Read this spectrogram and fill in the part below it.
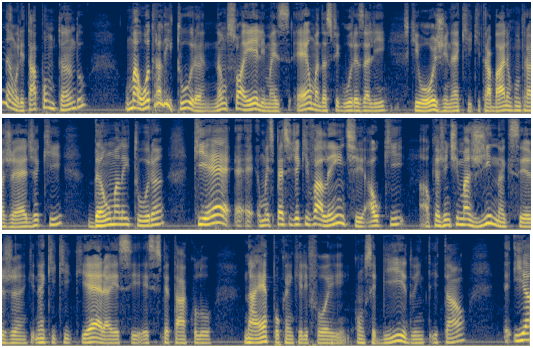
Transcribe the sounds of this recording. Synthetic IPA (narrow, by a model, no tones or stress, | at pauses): nɐ̃w̃elɪt̪aːpõnt̪ɐ̃nd̪ʊ | ũmɐowt̪ɾɐlejt̪uɾɐnɐ̃w̃sɔelɪmɐzɛ̰ũmɐd̪ɐsfiɡuɾɐzali | kɪoʒɪnɛkʰɪkɪt̪ɾabaʎɐ̃w̃kõt̪ɾaʒɛd͡ʒiɐkʰɪ | d̪ɐ̃w̃ũmɐlejt̪uɾɐ | kɪɛɛũmɐispɛsɪd͡ʒɪekivalẽnt͡ʃɪa̰wkʰɪ | a̰wkɪaʒẽnt͡ʃɪimaʒĩnɐkɪ̥seʒɐkɪnɛkɪkʰɪkʰɪɛɾɐesɪesɪispet̪akulʊ | nɐɛpokɐẽkɪelɪfojkõsebid̪ʊiɪt̪aw | ɪ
